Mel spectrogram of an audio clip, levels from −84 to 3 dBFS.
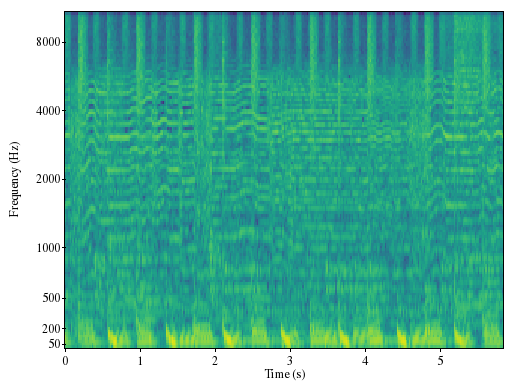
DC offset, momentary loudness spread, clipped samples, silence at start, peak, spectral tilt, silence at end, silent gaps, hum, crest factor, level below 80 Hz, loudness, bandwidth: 0.8%; 2 LU; 0.8%; 0 s; 0 dBFS; -2.5 dB/octave; 0 s; none; none; 10 dB; -16 dBFS; -8 LUFS; 11 kHz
